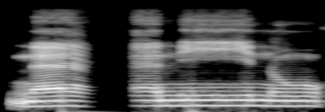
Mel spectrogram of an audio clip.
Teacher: Kalau nun di ujung lidah memang keluarnya dari ujung lidah bertemu dengan gusi gigi seri atas di bawah makhraj huruf lam. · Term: huruf nun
